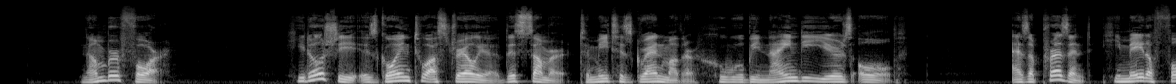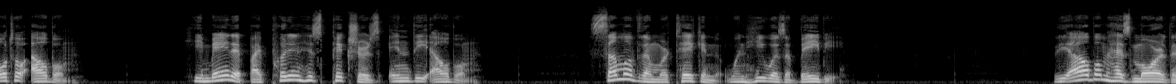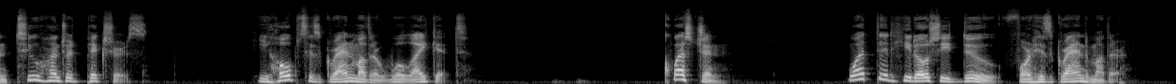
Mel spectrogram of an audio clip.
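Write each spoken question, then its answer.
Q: What did Hiroshi do for his grandmother?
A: He made a photo album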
